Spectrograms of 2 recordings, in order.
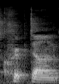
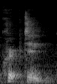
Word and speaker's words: Krypton: by Russell Russell Crowe could pronounce Krypton correctly instead of Krypton Brando kept saying over and over and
